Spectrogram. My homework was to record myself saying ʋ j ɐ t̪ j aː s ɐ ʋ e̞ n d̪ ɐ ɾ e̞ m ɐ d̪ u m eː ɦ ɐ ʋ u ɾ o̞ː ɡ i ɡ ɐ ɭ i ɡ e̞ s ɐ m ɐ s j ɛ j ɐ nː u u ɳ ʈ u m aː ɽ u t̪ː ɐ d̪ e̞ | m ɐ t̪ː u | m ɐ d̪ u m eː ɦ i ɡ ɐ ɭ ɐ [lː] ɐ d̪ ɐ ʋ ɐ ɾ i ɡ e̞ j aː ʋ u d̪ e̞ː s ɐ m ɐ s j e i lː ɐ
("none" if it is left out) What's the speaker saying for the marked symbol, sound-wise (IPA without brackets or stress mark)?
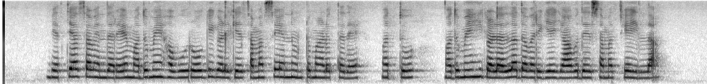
lː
